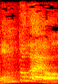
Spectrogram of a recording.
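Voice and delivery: very high, laid-back, incredulous tone. Explaining a japanese phrase's laid-back sense: casual incredulous tone. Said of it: "nesse sentido mais espojado, assim".

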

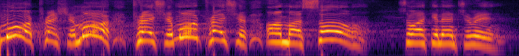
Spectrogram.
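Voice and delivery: loud shouted crying out. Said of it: "My spirit is crying out and saying".

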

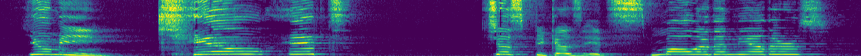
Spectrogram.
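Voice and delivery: very high, shrill, shrieking cry. Fern answers her mother at the breakfast table, shrieking. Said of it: "shrieked Fern".

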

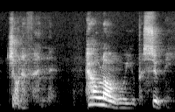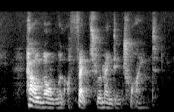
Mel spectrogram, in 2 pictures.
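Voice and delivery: low, dropped mutter, kept close. Dio speaks to Jonathan, who is still pursuing him: muttered. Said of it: "He muttered".

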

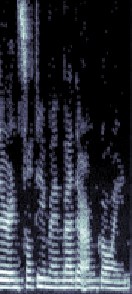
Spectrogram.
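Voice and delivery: ordinary delivery

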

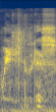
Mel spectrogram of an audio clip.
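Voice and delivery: hushed, unvoiced whisper.

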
